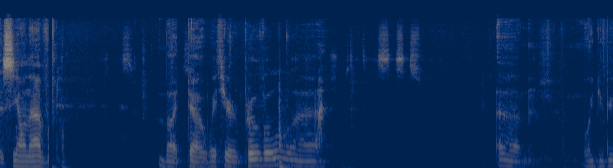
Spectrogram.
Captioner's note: speaking French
